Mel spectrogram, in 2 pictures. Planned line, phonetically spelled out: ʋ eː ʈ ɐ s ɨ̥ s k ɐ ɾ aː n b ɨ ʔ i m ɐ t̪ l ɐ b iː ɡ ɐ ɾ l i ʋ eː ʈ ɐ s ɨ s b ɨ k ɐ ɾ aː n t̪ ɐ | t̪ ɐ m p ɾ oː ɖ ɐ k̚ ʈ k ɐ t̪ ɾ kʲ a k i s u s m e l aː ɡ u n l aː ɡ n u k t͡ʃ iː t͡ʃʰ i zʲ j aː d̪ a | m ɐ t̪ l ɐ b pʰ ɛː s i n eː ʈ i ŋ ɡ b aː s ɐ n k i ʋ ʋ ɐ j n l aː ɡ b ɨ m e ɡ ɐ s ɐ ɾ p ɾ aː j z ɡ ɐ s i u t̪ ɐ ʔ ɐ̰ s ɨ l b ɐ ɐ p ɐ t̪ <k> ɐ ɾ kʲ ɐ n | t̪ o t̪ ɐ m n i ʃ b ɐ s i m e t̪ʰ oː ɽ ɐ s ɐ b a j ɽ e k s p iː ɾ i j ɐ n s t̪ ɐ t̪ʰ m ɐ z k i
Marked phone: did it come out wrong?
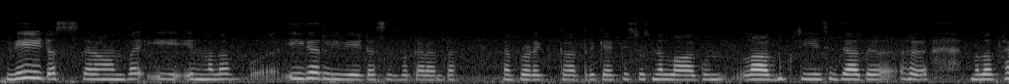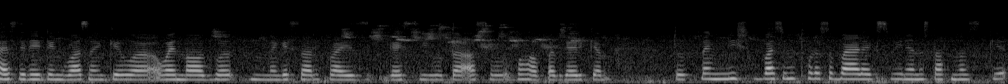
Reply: yes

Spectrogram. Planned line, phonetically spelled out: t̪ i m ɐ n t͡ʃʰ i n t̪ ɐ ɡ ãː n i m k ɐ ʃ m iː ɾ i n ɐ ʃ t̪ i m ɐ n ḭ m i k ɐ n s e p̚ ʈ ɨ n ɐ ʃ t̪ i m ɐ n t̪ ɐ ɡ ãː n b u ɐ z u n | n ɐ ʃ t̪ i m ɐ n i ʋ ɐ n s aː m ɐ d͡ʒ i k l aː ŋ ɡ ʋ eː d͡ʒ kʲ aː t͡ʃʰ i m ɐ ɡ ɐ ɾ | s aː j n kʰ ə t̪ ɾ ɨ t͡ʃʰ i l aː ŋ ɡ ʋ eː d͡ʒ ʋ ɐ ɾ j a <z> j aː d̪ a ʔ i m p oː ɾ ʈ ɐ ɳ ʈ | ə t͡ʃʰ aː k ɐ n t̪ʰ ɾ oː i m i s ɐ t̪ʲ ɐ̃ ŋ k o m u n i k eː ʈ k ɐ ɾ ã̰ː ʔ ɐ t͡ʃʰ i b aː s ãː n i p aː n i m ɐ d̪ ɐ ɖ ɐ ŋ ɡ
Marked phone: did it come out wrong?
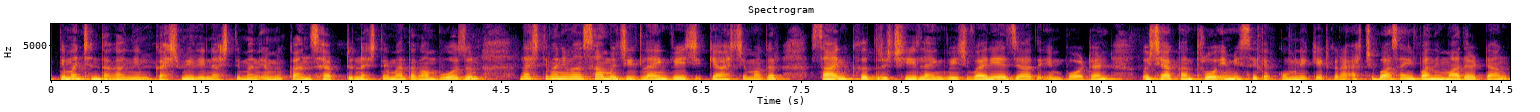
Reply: no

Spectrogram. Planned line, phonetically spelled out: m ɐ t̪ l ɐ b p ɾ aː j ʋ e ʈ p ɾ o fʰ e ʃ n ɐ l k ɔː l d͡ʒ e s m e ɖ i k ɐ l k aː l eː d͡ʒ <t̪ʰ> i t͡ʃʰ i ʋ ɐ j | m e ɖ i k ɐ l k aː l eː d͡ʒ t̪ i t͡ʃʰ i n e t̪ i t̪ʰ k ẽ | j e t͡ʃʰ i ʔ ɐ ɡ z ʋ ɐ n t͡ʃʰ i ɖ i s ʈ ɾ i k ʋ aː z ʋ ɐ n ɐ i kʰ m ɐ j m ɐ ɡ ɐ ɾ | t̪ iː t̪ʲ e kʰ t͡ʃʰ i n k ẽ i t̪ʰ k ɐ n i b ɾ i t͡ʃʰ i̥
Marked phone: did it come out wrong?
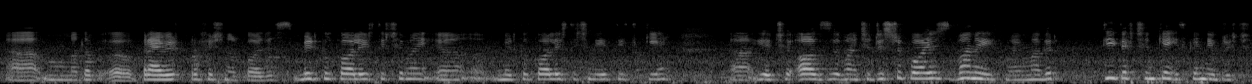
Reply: yes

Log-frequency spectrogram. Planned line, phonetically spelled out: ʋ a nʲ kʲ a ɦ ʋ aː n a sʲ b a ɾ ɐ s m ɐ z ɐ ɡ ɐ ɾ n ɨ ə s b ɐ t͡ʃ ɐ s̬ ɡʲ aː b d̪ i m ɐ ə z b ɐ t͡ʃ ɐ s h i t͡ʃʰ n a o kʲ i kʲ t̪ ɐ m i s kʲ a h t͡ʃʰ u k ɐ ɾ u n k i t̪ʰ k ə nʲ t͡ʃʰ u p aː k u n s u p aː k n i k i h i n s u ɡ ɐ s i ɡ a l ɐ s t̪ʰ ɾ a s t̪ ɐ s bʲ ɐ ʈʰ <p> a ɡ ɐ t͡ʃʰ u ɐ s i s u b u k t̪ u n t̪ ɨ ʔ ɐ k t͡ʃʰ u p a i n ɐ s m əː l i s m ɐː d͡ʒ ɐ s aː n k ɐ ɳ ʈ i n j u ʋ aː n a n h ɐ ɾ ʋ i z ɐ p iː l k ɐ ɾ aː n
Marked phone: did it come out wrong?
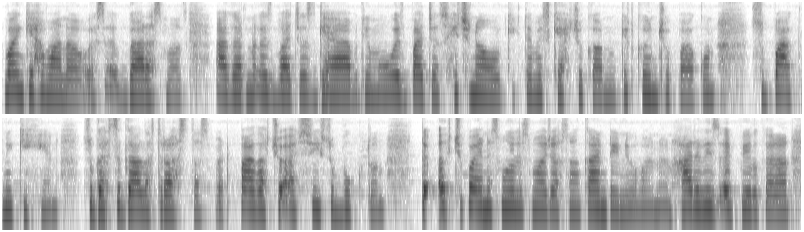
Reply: no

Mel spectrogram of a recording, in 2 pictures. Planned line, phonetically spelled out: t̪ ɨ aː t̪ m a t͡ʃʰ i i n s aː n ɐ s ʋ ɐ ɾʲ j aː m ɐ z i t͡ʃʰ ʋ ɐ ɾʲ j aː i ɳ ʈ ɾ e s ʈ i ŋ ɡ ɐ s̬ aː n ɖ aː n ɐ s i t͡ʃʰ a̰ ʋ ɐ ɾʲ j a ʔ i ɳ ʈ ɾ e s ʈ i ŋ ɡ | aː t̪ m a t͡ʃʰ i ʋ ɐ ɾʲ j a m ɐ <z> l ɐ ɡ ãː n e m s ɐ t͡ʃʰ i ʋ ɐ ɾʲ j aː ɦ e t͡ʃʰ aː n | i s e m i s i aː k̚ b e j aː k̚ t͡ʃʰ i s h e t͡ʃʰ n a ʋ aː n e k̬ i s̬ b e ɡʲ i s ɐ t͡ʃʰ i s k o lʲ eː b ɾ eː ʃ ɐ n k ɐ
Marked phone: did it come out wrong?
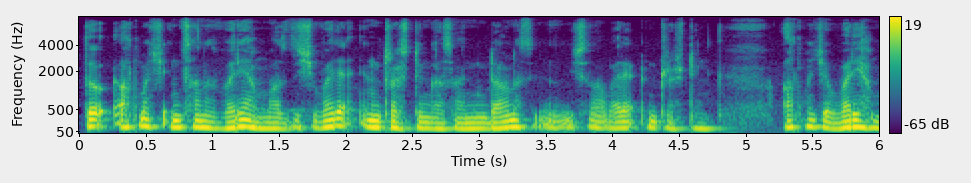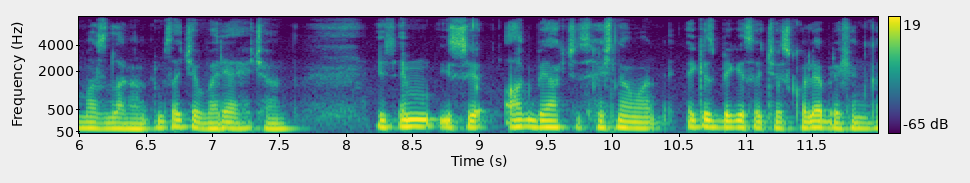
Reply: no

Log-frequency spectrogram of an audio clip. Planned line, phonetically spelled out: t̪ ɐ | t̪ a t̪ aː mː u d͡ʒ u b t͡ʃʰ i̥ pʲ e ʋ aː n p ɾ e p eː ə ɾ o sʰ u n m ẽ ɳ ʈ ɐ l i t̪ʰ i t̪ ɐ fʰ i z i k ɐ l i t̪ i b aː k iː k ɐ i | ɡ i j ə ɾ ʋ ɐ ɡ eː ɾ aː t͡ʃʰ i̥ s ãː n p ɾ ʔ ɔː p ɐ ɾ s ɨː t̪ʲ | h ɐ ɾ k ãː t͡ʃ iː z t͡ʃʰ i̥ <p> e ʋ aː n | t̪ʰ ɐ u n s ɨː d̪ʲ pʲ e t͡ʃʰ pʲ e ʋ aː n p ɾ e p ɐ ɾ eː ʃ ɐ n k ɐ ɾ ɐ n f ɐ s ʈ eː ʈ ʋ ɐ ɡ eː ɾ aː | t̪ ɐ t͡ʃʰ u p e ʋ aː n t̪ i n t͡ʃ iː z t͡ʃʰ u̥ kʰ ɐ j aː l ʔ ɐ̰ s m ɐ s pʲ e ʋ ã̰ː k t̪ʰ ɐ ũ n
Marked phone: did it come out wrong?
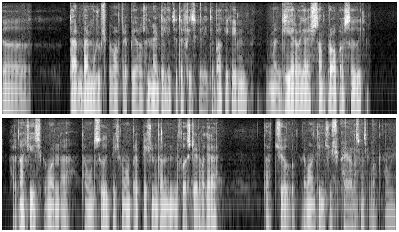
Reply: no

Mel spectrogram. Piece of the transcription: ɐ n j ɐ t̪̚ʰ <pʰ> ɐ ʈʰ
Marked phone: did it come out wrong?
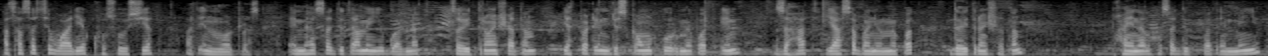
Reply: yes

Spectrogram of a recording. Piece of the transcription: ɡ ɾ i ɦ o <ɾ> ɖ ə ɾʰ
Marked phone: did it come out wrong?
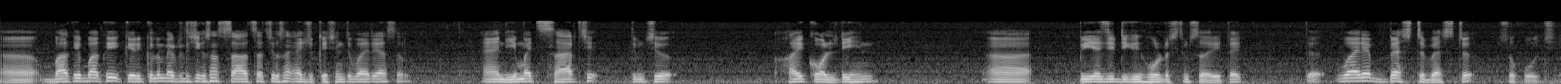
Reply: yes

